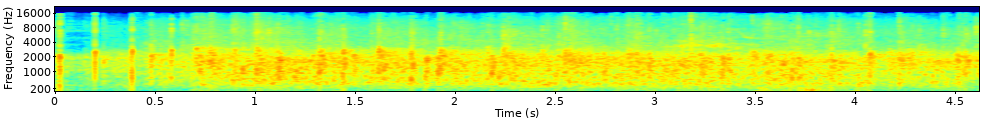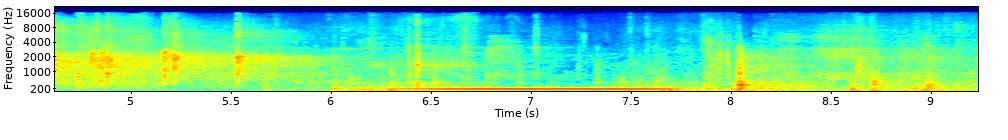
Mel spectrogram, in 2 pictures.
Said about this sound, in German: Also Applaus für das VOG.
